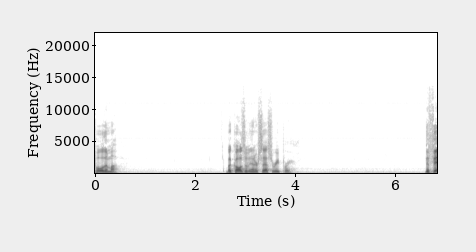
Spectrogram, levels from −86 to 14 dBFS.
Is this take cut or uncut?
uncut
